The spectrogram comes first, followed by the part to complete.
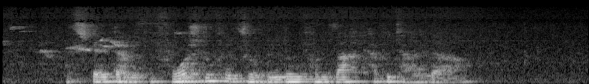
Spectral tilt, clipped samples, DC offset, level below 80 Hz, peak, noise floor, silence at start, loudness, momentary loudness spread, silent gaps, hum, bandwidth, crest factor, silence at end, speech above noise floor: -7 dB/octave; under 0.1%; under 0.1%; -48 dBFS; -2 dBFS; -46 dBFS; 0.05 s; -18 LUFS; 19 LU; none; none; 16 kHz; 16 dB; 1.15 s; 29 dB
